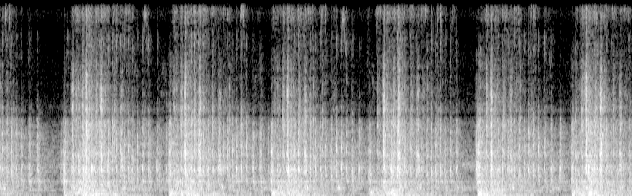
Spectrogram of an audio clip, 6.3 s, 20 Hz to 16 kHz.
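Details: Hero Splendor Plus Xtec BS6 fuel-injected bike that died while riding, kicked about once a second during ignition wiring checks: brief mechanical churn, no firing; no spark.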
